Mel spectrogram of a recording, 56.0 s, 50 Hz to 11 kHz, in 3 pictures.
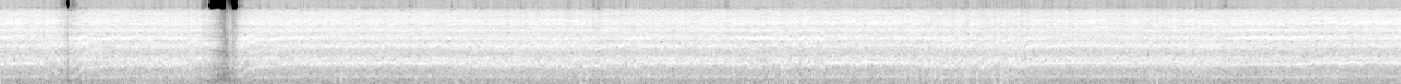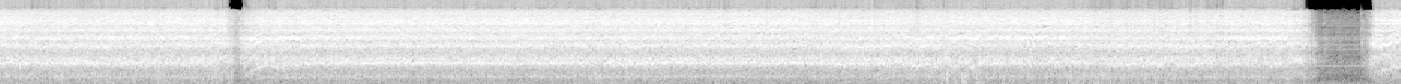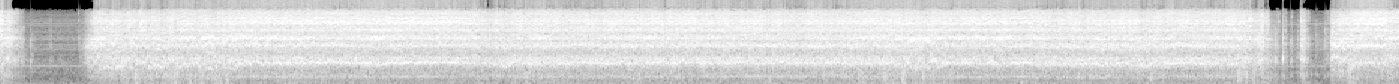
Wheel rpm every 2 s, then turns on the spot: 180, 150, 230, 210, 230, 220, 220, 230, 210, 230, 210, 210, 240, 230, 230, 220, 220, 200, 60, 120, 210, 230, 230, 230, 230, 220, 210, 100.
none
